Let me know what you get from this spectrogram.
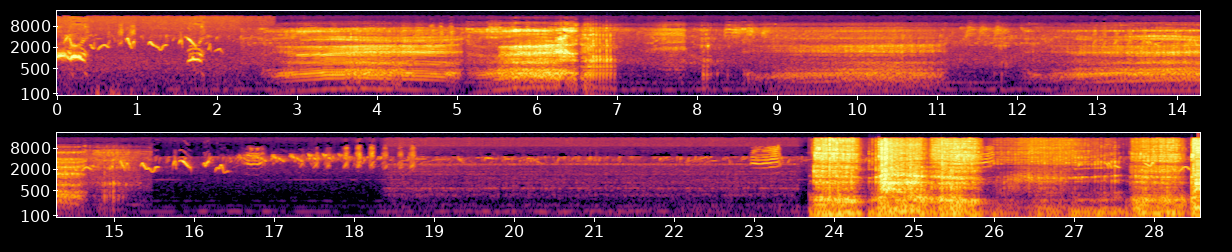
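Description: A few bird chirps, then a series of drawn-out wild cat calls every few seconds. After a quieter stretch, a lion roars and growls loudly near the end.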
